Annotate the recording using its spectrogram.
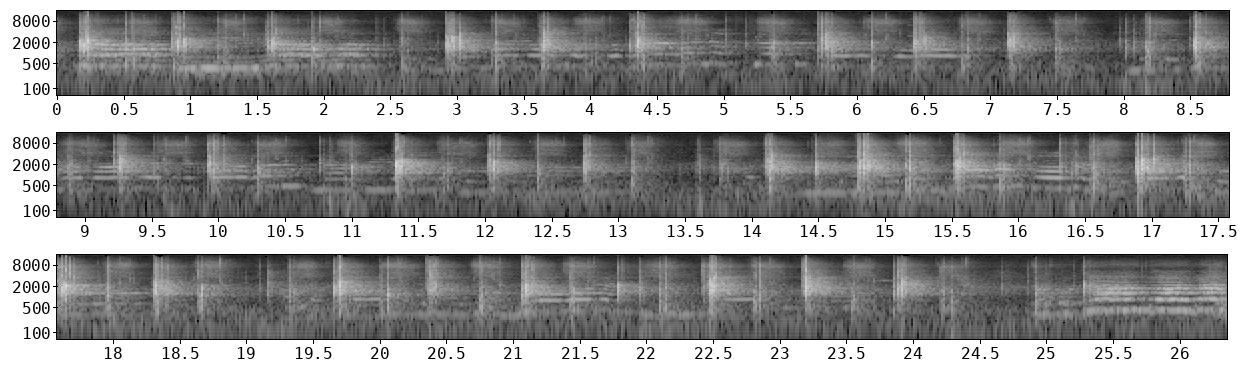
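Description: Children's choir singing with rhythmic hand clapping, about two claps a second, under a light sung line. Near the end the whole choir comes in louder and fuller.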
